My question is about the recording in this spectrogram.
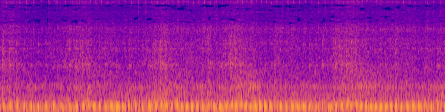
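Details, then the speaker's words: Carbureted motorcycle being treated for misfiring (brebet), heard after a carburetor adjustment: the engine blips up cleanly again and again, picking up revs straight away without stumbling or popping; throttle response is normal. "oh ya langsung naik rpms [Tepuk tangan] sudah lumayan ya untuk bukaan gas Ya"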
